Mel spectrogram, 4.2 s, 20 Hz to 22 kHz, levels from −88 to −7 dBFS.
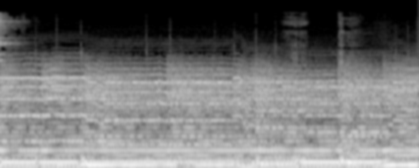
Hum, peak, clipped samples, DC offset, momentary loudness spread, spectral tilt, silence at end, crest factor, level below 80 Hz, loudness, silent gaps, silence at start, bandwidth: none; -2 dBFS; under 0.1%; under 0.1%; 2 LU; -6.5 dB/octave; 0 s; 12 dB; -28 dBFS; -14 LUFS; none; 0 s; 13.5 kHz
